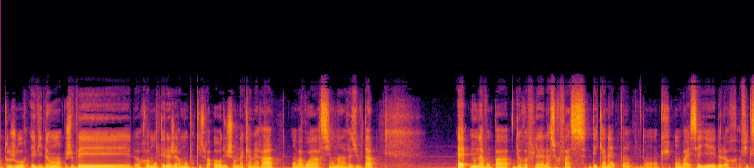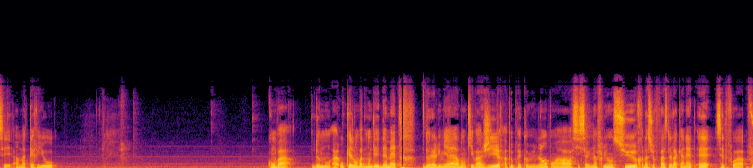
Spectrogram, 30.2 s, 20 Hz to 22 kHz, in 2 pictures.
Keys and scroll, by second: 13.5 Escape.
